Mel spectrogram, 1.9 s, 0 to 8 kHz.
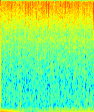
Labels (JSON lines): {"label": "biophony", "recorder": "SoundTrap 300"}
